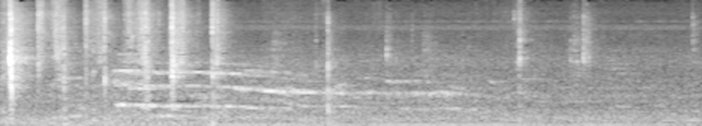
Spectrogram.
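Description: Tarot cards being shuffled and handled: a quick run of sharp clicks and snaps in the first second and a half, then a few scattered taps.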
